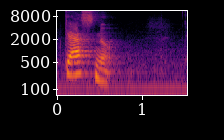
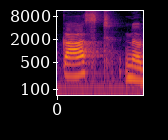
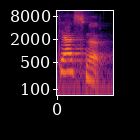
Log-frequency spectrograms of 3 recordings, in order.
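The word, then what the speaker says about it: Kästner: written by Emil Eric कैस्टनर Emil Eric कैस्टनर this is नॉट कास्ट नर okay this is कैस्टनर what is इट इट इज कैस्टनर टी is silent right चलो we will read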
